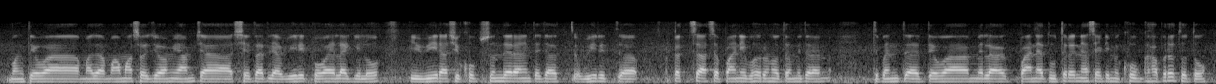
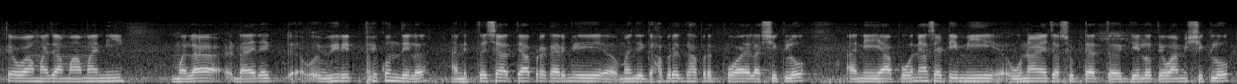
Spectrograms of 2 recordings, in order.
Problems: none marked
